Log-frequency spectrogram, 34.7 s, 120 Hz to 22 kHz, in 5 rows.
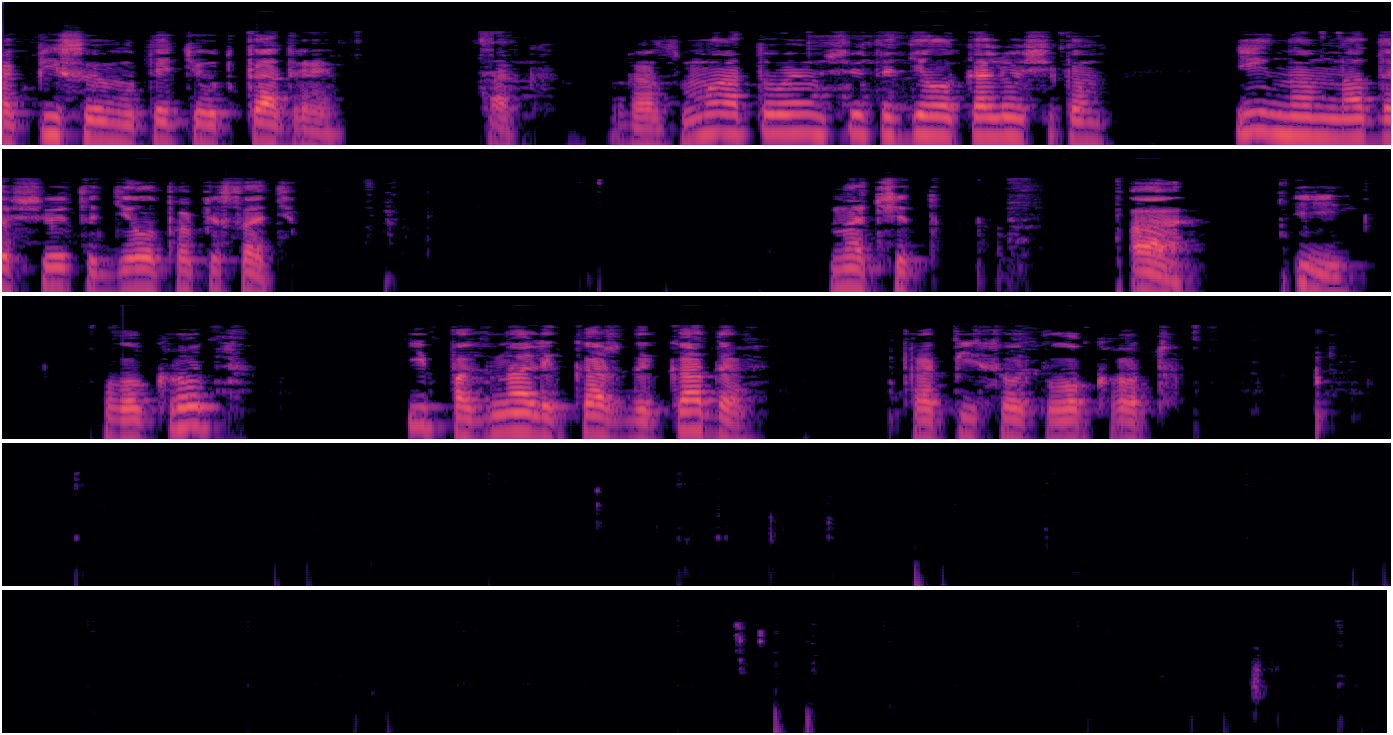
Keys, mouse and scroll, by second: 2.8-4.1 scroll up 16, 4.1 middle click, 6.5 click, 12.5 click, 12.5 a, 13.3 i, 15.9 click, 16.4 i, 18.5 click, 19.1 i, 21.1 click, 22.1 i, 24.3 click, 25.3 i, 27.0 click, 27.4 i, 29.0 click, 29.4 i, 31.0 click, 31.4 i, 33.1 click, 33.6 i.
